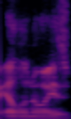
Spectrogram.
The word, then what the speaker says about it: Illinois: Illinois boy. Hey. Hey, that S is silent.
